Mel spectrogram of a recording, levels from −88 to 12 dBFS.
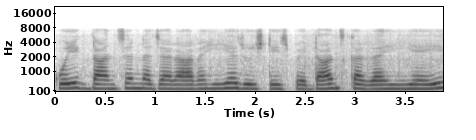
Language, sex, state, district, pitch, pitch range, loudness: Hindi, female, Uttar Pradesh, Deoria, 200 Hz, 195-215 Hz, -20 LUFS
